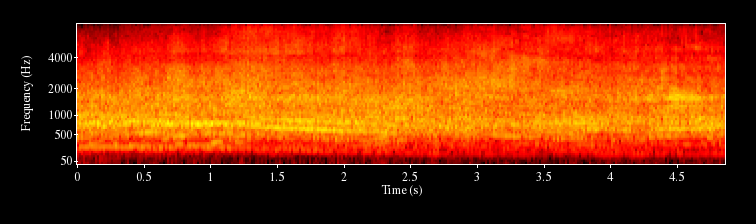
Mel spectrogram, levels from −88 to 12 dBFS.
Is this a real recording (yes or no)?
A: no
